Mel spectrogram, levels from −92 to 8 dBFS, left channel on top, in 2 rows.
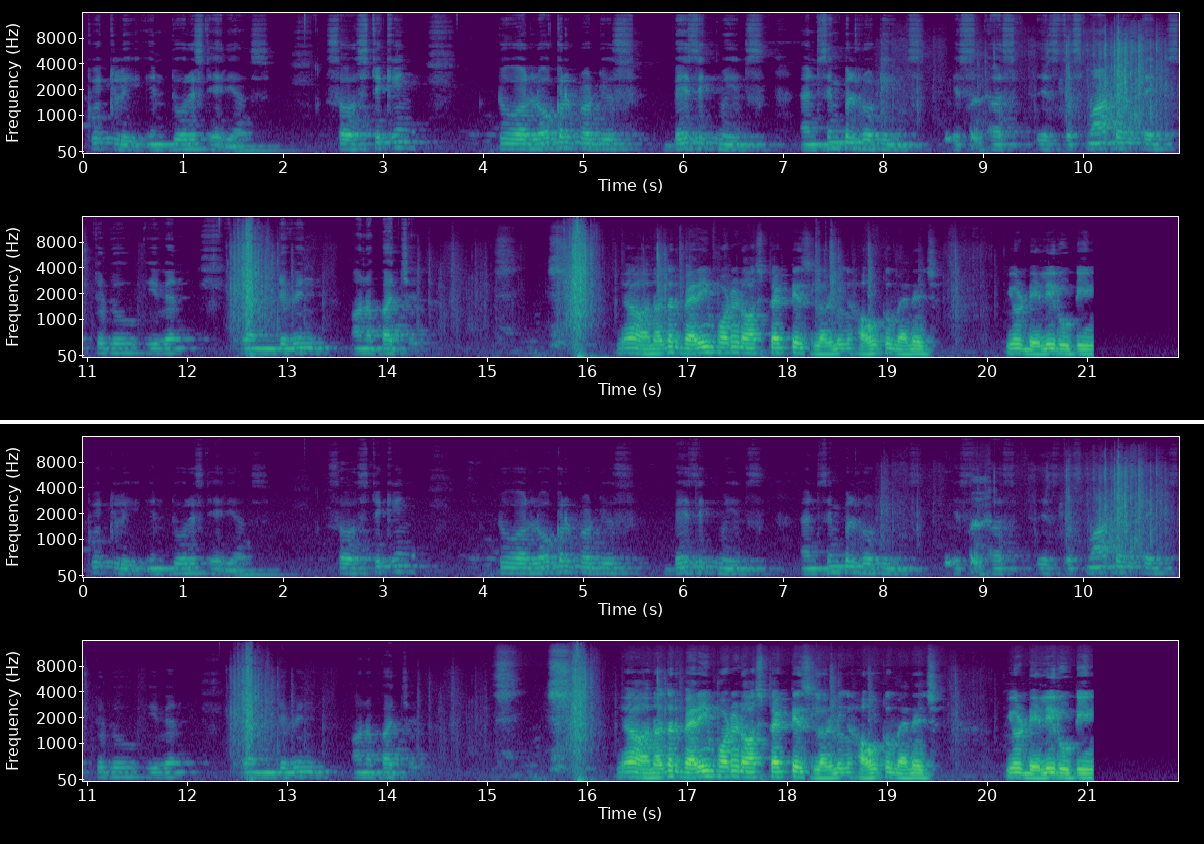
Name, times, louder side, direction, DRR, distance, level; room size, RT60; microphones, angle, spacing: voice 1, 0.0-2.0 2.5-3.6 4.2-8.5 8.7-14.5, left 2 dB, 85° left, 2.2 m, -36 dB
sound 1, 7.9-9.2 9.5-11.0 11.5-11.6 12.4-13.4 14.3-15.3 15.7-20.1 20.4-20.5, left 3 dB, 10° left, 0.9 m, -38 dB
voice 2, 16.3-19.5 20.2-21.1, right 4 dB, 30° right, 0.3 m, -21 dB
head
